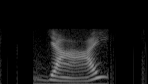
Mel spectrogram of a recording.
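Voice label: "jaai2", Cantonese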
